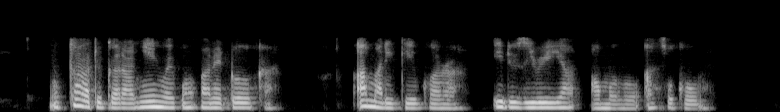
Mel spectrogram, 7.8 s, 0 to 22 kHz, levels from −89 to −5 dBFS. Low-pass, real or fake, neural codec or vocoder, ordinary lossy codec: 5.4 kHz; fake; codec, 16 kHz, 1.1 kbps, Voila-Tokenizer; none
